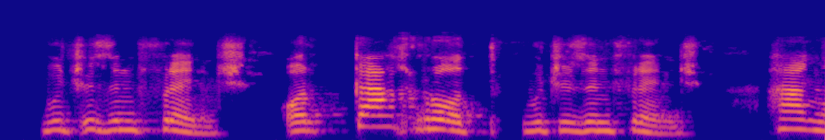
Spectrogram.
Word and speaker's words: carotte: is in French, or carotte, which is in French. Hang on. Didn't we just do that C is say? Then why are we saying carotte and culture?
